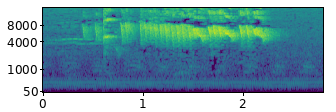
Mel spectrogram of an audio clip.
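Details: Oriental white-eye kept as a caged tutor bird in Sragen, Central Java, Indonesia. Delivers one sustained, very high, rapid trilling phrase lasting over a second, over a faint steady hum.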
